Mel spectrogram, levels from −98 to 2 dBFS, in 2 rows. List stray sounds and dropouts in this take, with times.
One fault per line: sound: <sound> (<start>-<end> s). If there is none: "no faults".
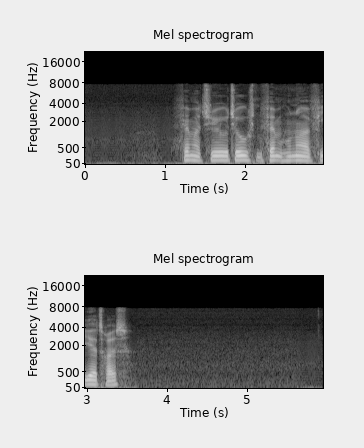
no faults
